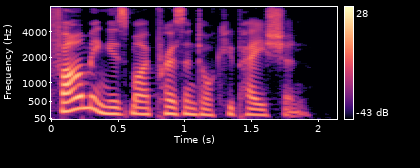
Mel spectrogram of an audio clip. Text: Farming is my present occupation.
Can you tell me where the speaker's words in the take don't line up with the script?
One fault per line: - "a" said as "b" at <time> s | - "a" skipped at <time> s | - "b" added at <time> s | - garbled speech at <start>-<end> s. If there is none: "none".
none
